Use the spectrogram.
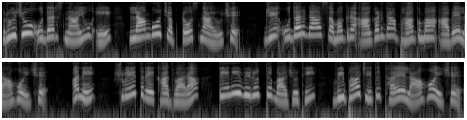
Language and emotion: Gujarati, neutral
